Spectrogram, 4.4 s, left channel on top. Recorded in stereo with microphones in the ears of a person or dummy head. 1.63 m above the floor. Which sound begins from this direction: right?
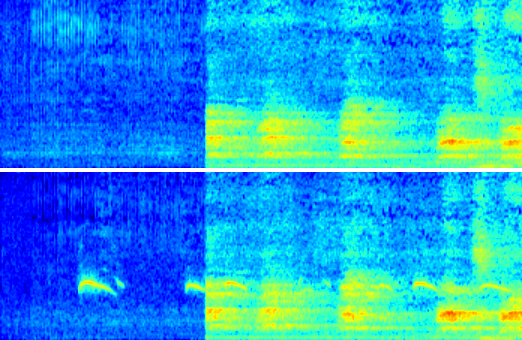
A dog barking, at 1.7 s.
